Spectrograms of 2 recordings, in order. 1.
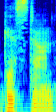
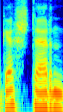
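Środkowe dźwięki wymawia się jako zwykłe 'st'. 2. Środkowe dźwięki wymawia się jako 'sht'. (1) "tylko gestern" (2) "Nie mówimy gestern"

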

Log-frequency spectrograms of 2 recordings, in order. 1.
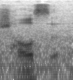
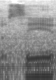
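Die Betonung liegt auf der ersten Silbe. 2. Die Betonung liegt auf der letzten Silbe. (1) "das heißt ja Schausse. Weil wir sind ja in Deutschland" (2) "Das heißt ja nicht Chaussee"

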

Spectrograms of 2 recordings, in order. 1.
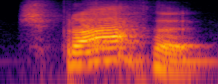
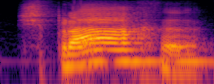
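Kelime bir sh sesiyle başlıyor. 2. Kelime bir sh sesiyle başlıyor.

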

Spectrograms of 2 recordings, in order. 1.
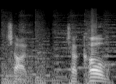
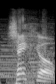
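Die erste Silbe klingt wie 'char'. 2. Die erste Silbe klingt nicht wie 'char'.

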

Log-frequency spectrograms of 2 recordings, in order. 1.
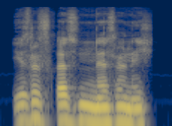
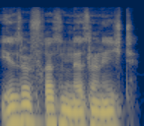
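Die Stimme hat starkes Noise Gate und starke Kompression. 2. Die Stimme hat moderates Noise Gate und moderate Kompression. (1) "Noise Gate. 40%, alles auch auf volle Pulle" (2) "Machen wir den Kompressor auf 30, ... Noise machen wir auf 25"

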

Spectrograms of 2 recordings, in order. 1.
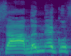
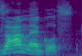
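Jede Silbe, auch die mittlere e, wird ausgesprochen. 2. Die mittlere e-Silbe wird verschluckt und fällt weg. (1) "Er sagt nicht Samenerguss" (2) "er schluckt halt die E-Silbe bei Samenerguss"

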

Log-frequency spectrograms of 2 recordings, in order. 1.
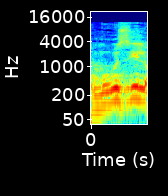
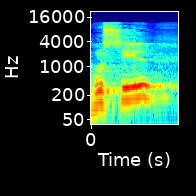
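Das s wird weich und stimmhaft gesprochen. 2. Das s wird scharf und stimmlos gesprochen.

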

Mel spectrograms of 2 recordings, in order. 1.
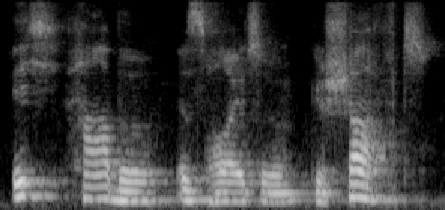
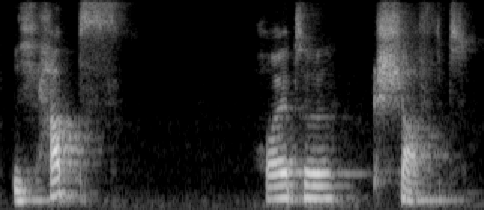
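Cada palavra é pronunciada de forma clara e completa. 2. Alguns sons são omitidos e as palavras se juntam. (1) "tá muito claro ali cada uma das palavras" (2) "acaba comendo ali algumas letras"

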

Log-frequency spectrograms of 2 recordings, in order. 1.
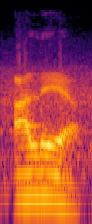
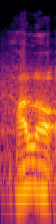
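Der Name beginnt mit einem Vokallaut. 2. Der Name beginnt mit einem h-Laut. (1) "sondern Aller" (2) "wird nicht Haller ausgesprochen"

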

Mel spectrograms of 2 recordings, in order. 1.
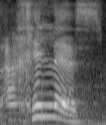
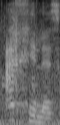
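Die Betonung liegt auf der zweiten Silbe. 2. Die Betonung liegt auf der ersten Silbe. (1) "Es heißt Achilles, sag's mal nach" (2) "also das falsch betont"

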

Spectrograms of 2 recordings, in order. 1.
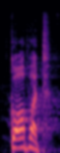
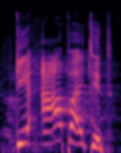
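Das Wort wird verkürzt, zwei Silben kürzer. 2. Das Wort wird vollständig gesprochen, mit allen Silben.

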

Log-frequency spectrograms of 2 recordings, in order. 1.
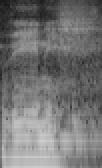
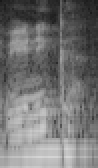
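இந்தச் சொல் மென்மையான ich ஒலியில் முடிகிறது. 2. இந்தச் சொல் கடினமான k ஒலியில் முடிகிறது. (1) "ஏறக்குறைய இஹ்னு இஷ் அது மாதிரி அது மாதிரி உச்சரிக்கிறாங்க" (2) "ரெண்டுமே உச்சரிக்கலாம் தவறு கிடையாது"

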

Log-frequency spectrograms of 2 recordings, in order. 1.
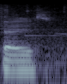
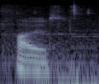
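Der Vokal klingt wie 'e'. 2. Der Vokal klingt wie 'a'. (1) "Nicht Feld" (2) "das heißt Falt"

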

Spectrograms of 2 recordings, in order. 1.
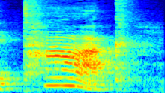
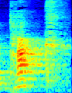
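A vogal é longa. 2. A vogal é curta. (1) "é tac, é um alongo" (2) "não é tac"

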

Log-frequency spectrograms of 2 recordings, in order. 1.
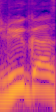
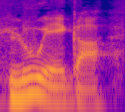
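Der Name wird mit einem einzelnen ü gesprochen. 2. Der Name wird mit getrenntem u und e gesprochen. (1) "der heißt offensichtlich nicht Lüger" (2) "sondern Lueger"

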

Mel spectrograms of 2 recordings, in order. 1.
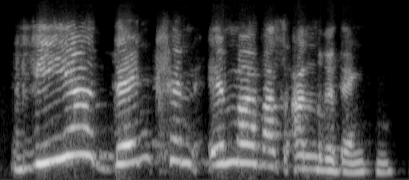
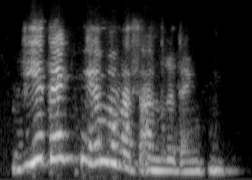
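Der Satz wird langsamer gesprochen. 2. Der Satz wird normal, etwas schneller gesprochen.

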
